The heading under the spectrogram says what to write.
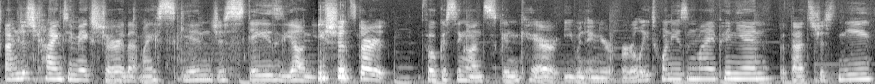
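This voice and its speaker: A woman in her late twenties, a beauty vlogger chatting casually and upbeat to her viewers. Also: lowish voice. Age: 20s. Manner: chatty, upbeat, addresses viewers as you guys. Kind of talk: casual chat to camera. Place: indoor filming space.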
